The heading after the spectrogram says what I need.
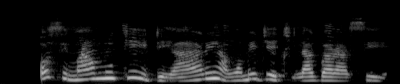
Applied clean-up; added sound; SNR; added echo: neural mask model DeepFilterNet 3.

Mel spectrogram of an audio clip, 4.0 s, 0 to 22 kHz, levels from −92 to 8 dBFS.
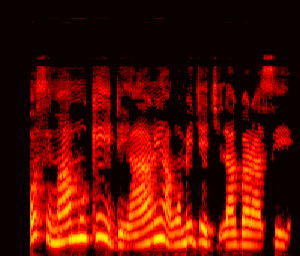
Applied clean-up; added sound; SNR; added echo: none; none; none; none.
